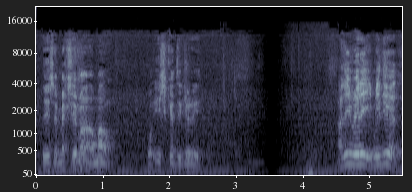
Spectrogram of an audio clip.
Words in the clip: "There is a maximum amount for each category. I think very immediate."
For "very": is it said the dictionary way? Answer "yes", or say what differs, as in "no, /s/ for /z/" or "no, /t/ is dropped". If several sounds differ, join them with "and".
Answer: yes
